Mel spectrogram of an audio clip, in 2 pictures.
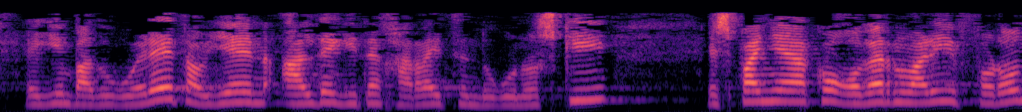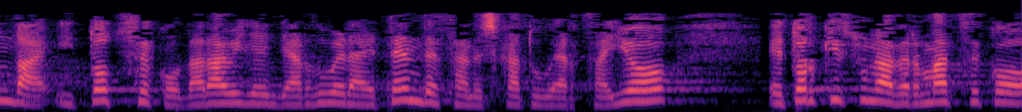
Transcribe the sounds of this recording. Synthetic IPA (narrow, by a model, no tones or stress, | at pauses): e̞ɣimbaðuɣ̞ue̞ɾe̞ːt̪ao̞jenald̪e̞ːɣit̪e̞nʝarajt͡se̞nd̪uɣuno̞ski | e̞spaɲiako̞ɣ̞o̞β̞e̞ɾnuaɾifo̞ɾo̞nd̪aʔit̪o̞t͡se̞ko̞ðaɾaβ̞iʎe̞nʝaɾð̞ue̞ɾae̞t̪e̞nd̪e̞sane̞skat̪uβe̞aɾt͡sajo̞ | e̞t̪o̞ɾkisunaβ̞e̞ɾmat͡se̞ko̞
